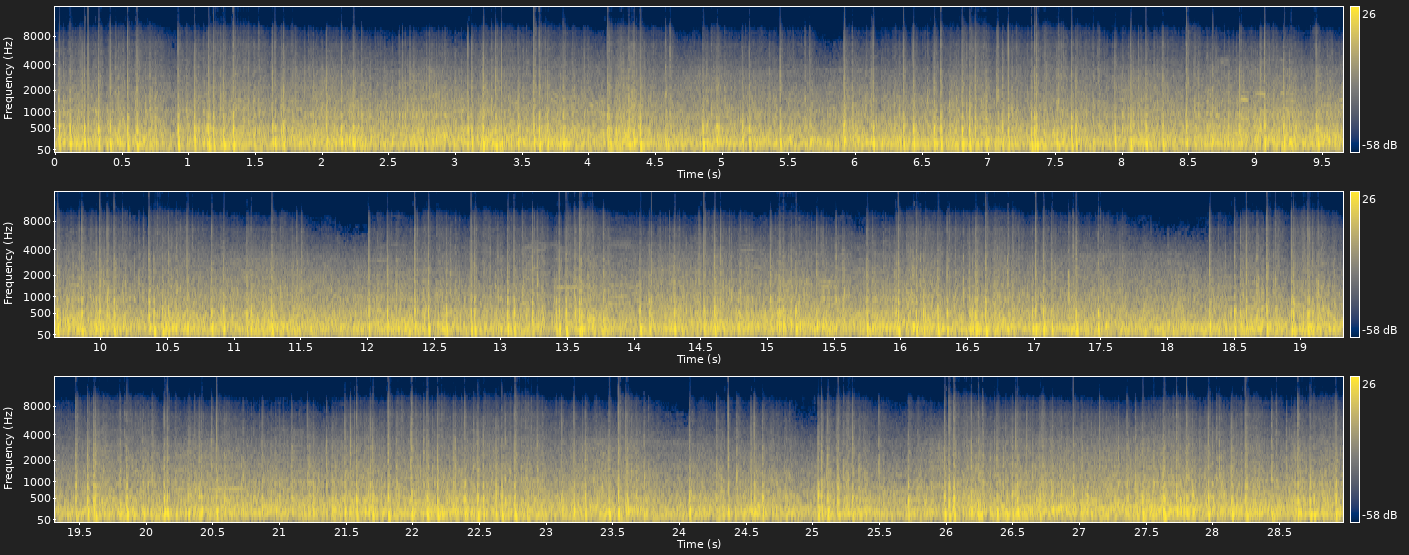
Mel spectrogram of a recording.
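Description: A large aerial fireworks display: many shells bursting in quick succession, their bangs and crackle running together into one continuous, loud barrage.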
